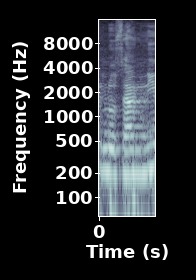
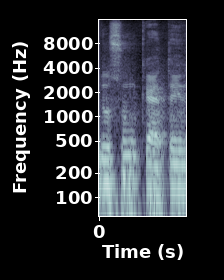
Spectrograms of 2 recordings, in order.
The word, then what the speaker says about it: लुसुंग: लोसांग नहीं, लुसुंग कहते हैं इसको, लुसुंग ऐसे लिखा जाता है इसको।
